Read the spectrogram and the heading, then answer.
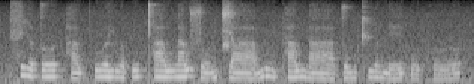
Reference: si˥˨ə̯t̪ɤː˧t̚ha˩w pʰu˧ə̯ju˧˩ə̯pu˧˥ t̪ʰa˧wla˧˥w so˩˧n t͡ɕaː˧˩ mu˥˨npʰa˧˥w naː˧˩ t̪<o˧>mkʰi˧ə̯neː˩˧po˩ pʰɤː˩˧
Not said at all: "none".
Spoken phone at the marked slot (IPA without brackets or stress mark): o˧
